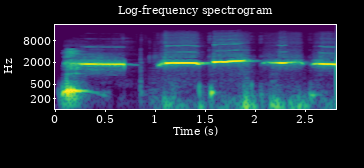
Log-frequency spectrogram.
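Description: Someone attempts a whistle: a steady, high tone held in several short bursts separated by brief gaps, wavering slightly in pitch with breathy noise underneath, fairly loud and without talking.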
